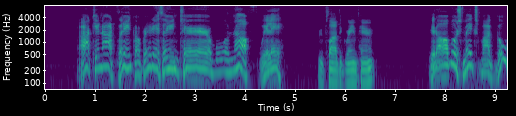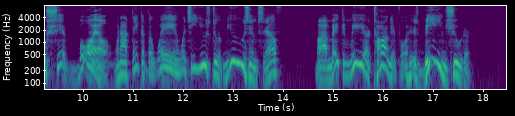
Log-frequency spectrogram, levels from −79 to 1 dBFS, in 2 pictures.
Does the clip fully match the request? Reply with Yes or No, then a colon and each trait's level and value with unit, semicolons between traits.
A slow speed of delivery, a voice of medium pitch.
Yes: slow, 130 wpm; medium, 160 Hz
